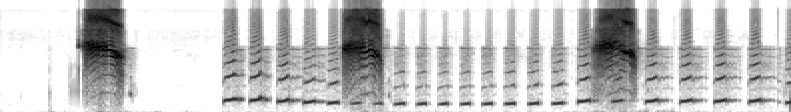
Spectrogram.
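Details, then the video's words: Coucal lure call with frog calls added for trapping: a loud frog croak, a pause, then a rapid chain of low, hollow hoots interrupted twice by rasping frog calls. "TIẾNG BÌM BỊP KÈM TIẾNG NHÁI KÊU"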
